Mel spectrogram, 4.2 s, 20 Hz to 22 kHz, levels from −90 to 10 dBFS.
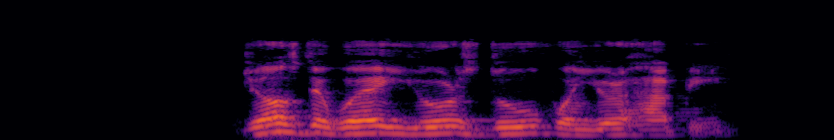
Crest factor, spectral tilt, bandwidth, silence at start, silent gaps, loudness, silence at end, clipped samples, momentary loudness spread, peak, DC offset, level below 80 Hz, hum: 20 dB; -5 dB/octave; 8 kHz; 1.2 s; none; -32 LUFS; 0.65 s; under 0.1%; 9 LU; -14 dBFS; under 0.1%; -78 dBFS; none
